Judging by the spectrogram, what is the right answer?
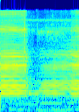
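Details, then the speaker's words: Hair clipper running with a loud, harsh steady buzz that bothers customers; the strong hum usually comes from the blade. "akan membikin apa namanya bisingnya ditelinga pelanggan kita nah saya akan memberikan tips bagaimana caranya bunyi dengung ini hilang"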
